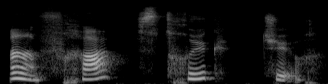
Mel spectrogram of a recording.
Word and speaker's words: infrastructure: Pour prononcer le r français, essayez d'imaginer que vous faites des gargarismes dans votre salle de bain.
